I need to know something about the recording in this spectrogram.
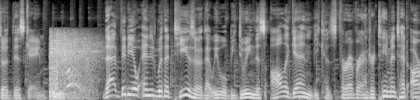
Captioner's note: gunshot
